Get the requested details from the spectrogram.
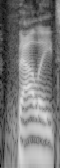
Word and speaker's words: Phthalates: Phthalates. So it's spelled with a P, but the PH is silent.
